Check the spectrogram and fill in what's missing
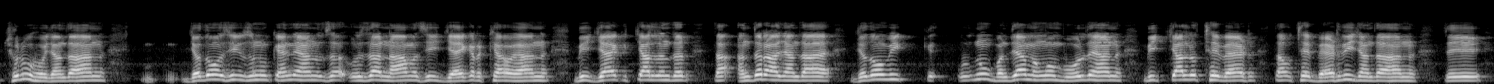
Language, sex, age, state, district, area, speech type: Punjabi, male, 60+, Punjab, Rupnagar, urban, spontaneous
